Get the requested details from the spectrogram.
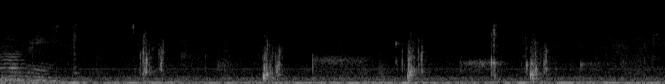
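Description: A person drinks water during a talk, with a few soft gulps and swallows spaced a second or so apart over a low, steady background rumble.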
